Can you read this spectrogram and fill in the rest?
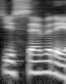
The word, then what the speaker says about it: Yosemite: She said, "That's pronounced Yosemite."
